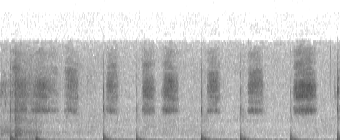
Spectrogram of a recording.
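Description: Hand writing during an economics lesson, a close, rhythmic run of short scratching strokes repeating about every quarter second, steady and without talk.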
